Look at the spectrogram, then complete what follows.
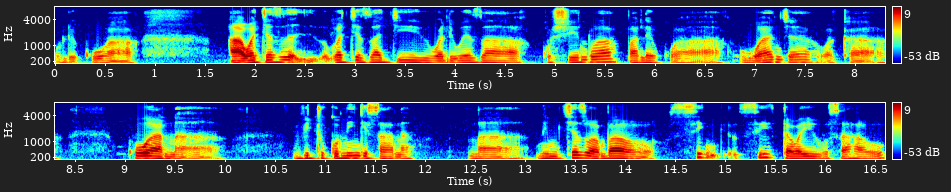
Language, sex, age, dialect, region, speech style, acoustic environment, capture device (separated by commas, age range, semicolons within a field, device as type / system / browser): Swahili, male, 25-34, Kenya - Mombasa, Kenya, happy; relaxed, silence, mobile / Linux / Chrome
